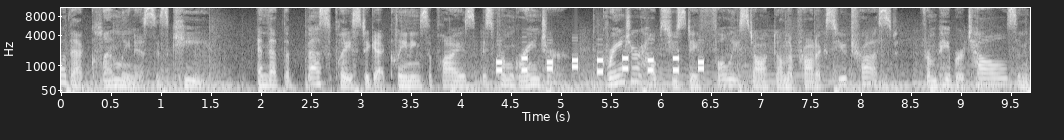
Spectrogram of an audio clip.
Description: DTMF, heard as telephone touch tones, dialled by machine, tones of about 60 ms. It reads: 467029567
